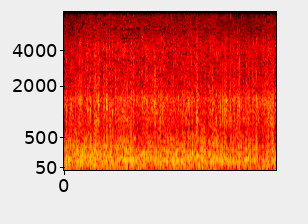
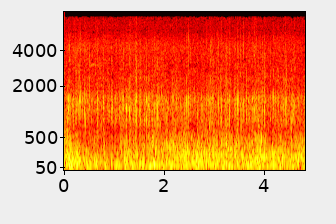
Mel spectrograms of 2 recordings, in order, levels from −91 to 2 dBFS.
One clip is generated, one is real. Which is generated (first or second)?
first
